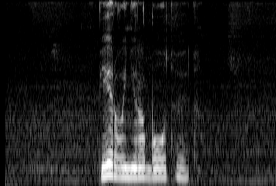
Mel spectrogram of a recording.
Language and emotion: Russian, sad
